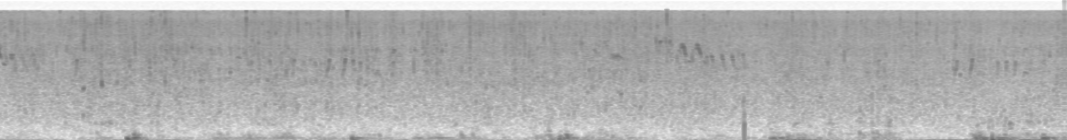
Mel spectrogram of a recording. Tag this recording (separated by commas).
canoe, Boat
